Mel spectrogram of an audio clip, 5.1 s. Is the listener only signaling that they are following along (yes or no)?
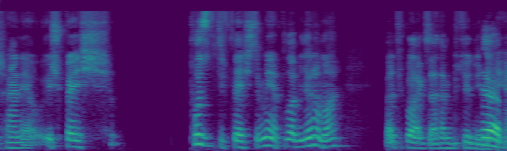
no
